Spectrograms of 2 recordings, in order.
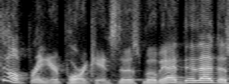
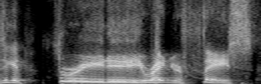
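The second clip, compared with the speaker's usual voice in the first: higher, slower, hammed-up shout; playful shout; 8 semitones higher, slower than usual. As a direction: belt it like a cheesy 3D trailer. Hamming up the 3D beer shot.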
